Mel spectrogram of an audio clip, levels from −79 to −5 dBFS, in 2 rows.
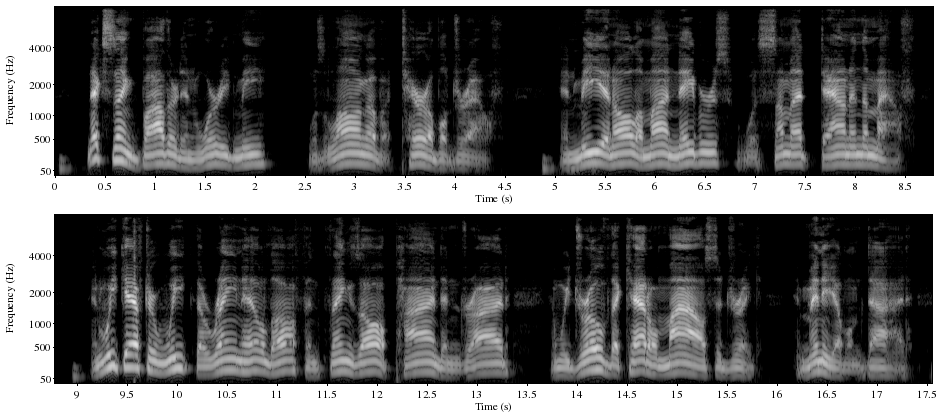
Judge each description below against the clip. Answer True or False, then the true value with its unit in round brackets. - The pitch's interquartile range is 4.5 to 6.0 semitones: True (5.3 semitones)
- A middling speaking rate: True (180 wpm)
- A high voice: False (130 Hz)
